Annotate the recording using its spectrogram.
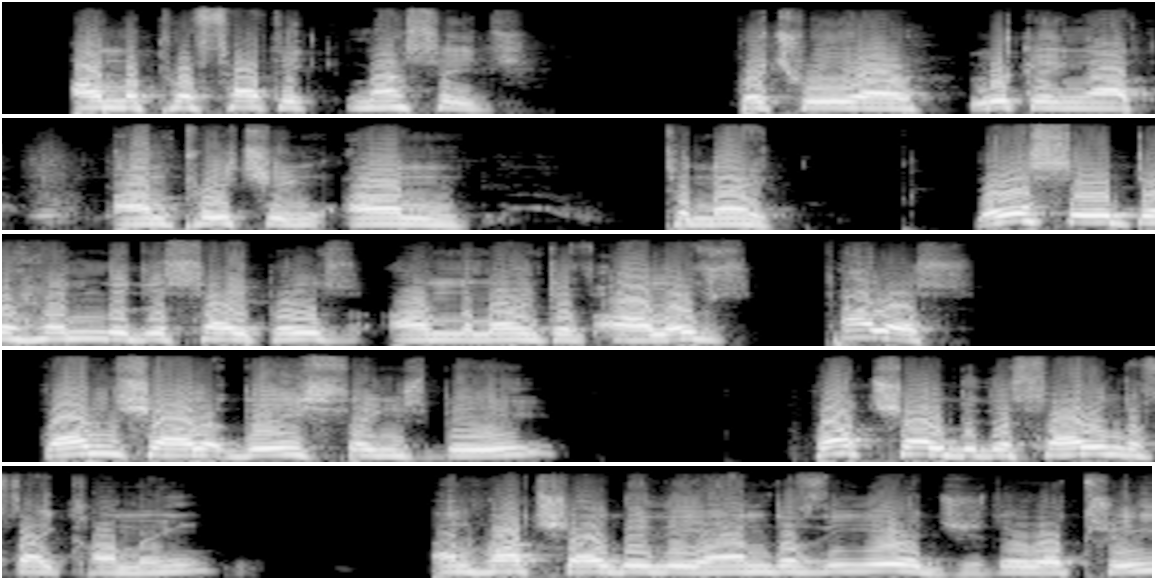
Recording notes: (Junction 13 Gospel Mission). This audio was recorded at the Lifeboat Fellowship, Grange Corner, Moy.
